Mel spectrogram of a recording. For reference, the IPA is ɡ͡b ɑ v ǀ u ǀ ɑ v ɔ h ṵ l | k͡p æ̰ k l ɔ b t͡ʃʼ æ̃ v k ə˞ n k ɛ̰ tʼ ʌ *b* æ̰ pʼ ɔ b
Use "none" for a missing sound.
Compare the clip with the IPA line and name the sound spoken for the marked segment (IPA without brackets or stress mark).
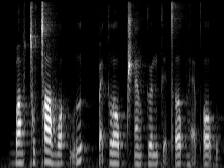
bʱ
